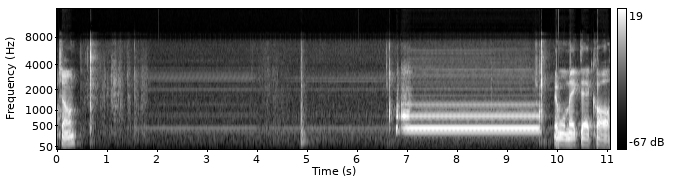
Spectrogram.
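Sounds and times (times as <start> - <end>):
telephone dial tone: 6.8 - 9.7
telephone line click: 9.4 - 9.8.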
